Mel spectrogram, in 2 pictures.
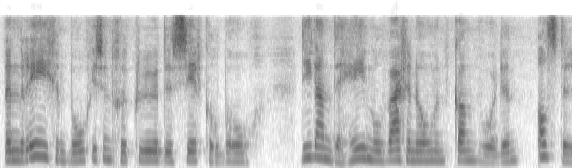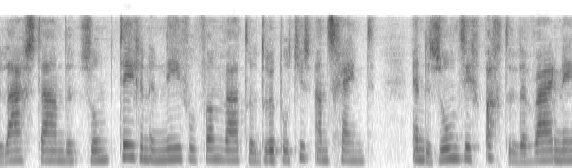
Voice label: speaker, nl NL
